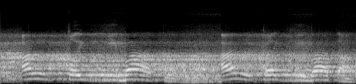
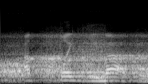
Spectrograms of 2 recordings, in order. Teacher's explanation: Tapi di alif lam ini alif lamnya tidak disebutkan, tapi diidghamkan ke huruf to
